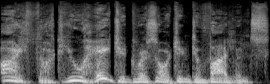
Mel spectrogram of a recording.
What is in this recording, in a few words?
Male Orc Idle; Thrall; Jaina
